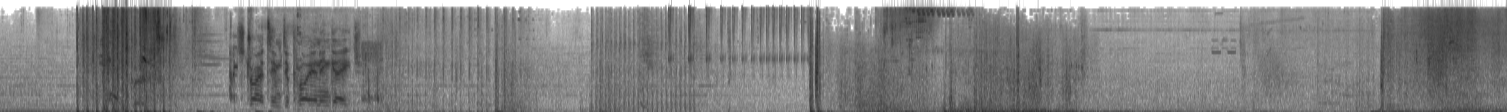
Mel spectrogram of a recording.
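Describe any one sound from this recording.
An automatic gun fires in rattling bursts.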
